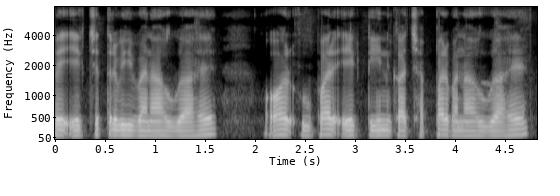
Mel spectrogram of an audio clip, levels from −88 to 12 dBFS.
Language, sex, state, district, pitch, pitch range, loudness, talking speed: Hindi, male, Uttar Pradesh, Lalitpur, 110 Hz, 105-115 Hz, -16 LUFS, 185 wpm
